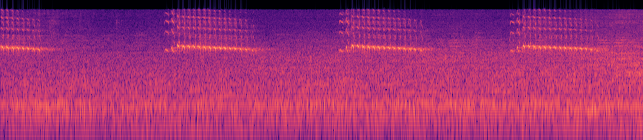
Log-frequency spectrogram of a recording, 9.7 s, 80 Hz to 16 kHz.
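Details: Kingfisher perched on a disc antenna atop a residential building in Surat, Gujarat, India, on a rainy July 2019 day, calling as if searching for another; four harsh, rapid rattling trills, each about a second long, recur every two to three seconds over steady hiss.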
